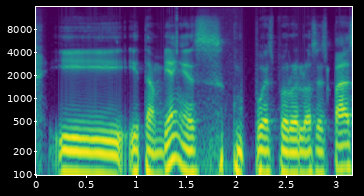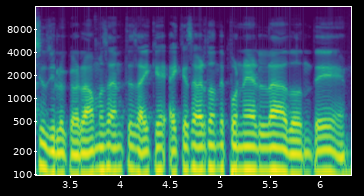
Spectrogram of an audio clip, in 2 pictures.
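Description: Fairly low-pitched speech from a man with a Costa Rican accent, at a moderate pace with fairly even intonation. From Costa Rica, Paraíso de Cartago. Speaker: folk dance director and dancer. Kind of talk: casual interview.

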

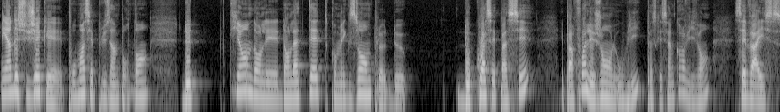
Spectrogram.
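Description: A woman speaks at a fairly slow pace with ordinary pitch variation and long, frequent pauses. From Italy, Brescia. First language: Italian (speaking French). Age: 50s. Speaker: digital strategy consultant. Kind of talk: live interview before audience.

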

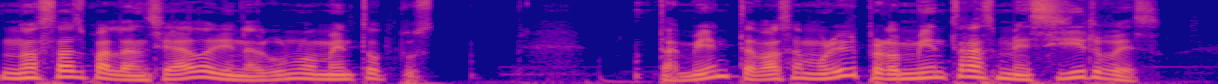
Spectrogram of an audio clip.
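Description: The voice carries a Mexican accent with a dry, close sound and no echo. The recording is very clean, with a silent background. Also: man. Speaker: podcast host. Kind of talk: casual chat.

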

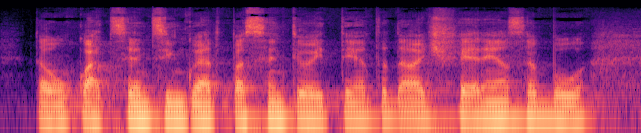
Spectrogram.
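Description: This very clean recording has a silent background. A man talks at a medium pitch with a somewhat breathy quality. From Brazil, southern Minas Gerais. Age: 30s. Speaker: amateur ultramarathon runner. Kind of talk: podcast interview. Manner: casual.

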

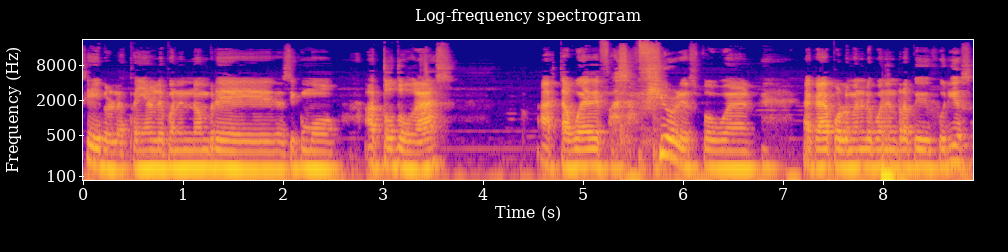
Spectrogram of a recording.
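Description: With a Chilean accent, a man speaks at a moderate pace in a fairly high pitch and fairly even intonation, with music in the background and audible room echo. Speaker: podcast co-host. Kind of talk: casual chat.

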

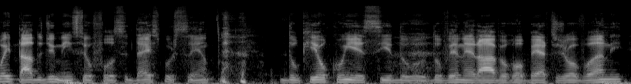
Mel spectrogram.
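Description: Speaking at a fairly slow pace, a man uses a bright, sharp tone, a fairly low pitch and fairly even intonation. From Brazil, Casa Branca, São Paulo state. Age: 60s. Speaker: beatification commission member. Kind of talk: casual chat, storytelling.

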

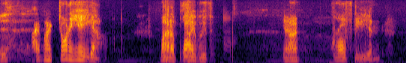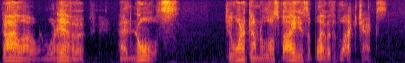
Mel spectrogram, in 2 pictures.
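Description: A man's raspy, put-on character voice, fairly high in pitch, with lively intonation, big swings in loudness, and long, frequent pauses. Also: moderate pace. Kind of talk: casual.

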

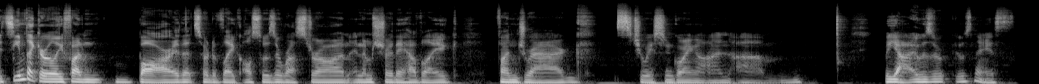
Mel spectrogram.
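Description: A man with an unremarkable speaking voice talks at a moderate pace and fairly low pitch, his intonation fairly even. The recording is very clean, with a silent background. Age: 30s. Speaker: podcast co-host. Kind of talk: casual chat. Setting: home recording.

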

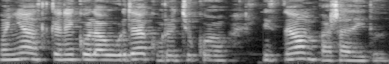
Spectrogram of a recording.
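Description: Fairly high in pitch with fairly even intonation, the woman talks in an unremarkable speaking voice. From Basque Country, Urretxu (Gipuzkoa). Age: young. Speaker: university student. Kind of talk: scripted narration.

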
